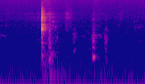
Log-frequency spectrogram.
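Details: Piñeira hens, a group of domestic chickens: one sharp, harsh cluck, then a softer, shorter follow-up cluck, over quiet background.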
